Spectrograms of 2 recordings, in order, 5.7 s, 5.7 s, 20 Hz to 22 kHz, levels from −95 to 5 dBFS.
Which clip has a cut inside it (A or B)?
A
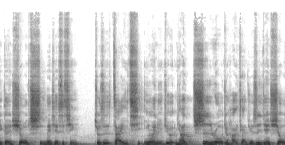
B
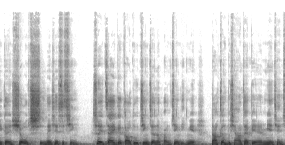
B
